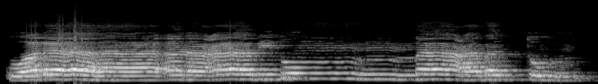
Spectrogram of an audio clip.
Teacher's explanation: عابد، دال کے اوپر تنوین ہے اور تنوین کے بعد میں میم ہے، تنوین کے بعد میں میم ہوتا ہے تو وہاں پر بھی غنہ کر کے پڑھتے ہیں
